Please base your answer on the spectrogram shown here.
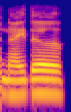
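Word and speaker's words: neither: अब यही होता है नीदर नाइदर।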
